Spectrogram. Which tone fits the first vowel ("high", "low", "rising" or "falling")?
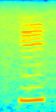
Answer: high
